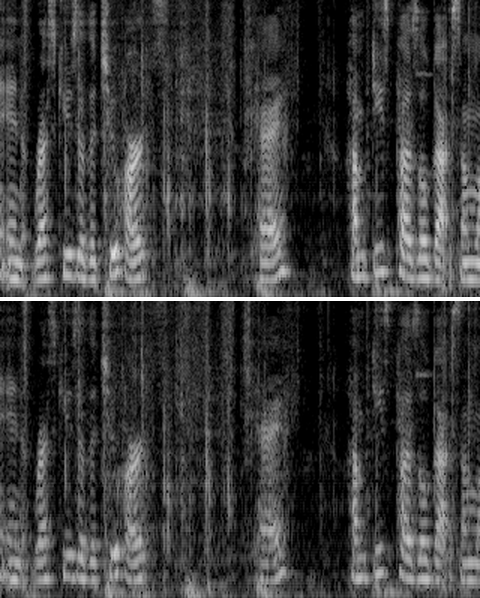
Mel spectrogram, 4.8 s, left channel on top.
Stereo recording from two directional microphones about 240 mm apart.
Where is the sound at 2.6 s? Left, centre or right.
Left.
